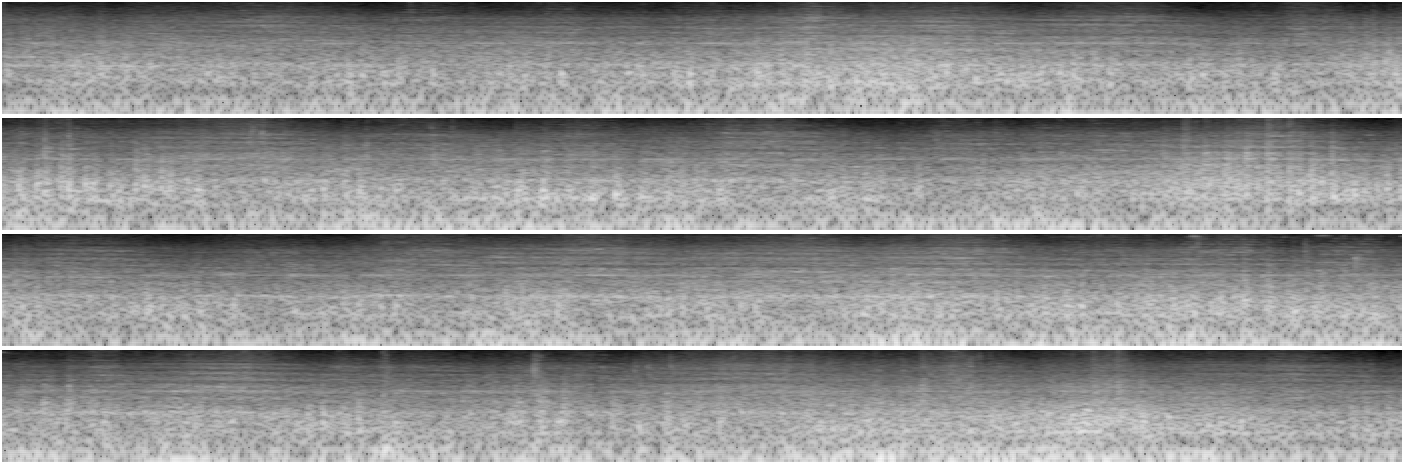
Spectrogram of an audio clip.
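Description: Double-stack intermodal container train passing close by at speed: a steady rush of rolling noise from the well cars, with the wheels clicking over the rail joints.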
